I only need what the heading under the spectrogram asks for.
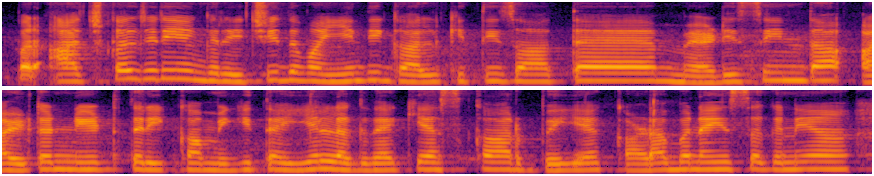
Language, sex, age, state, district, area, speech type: Dogri, female, 18-30, Jammu and Kashmir, Jammu, rural, spontaneous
